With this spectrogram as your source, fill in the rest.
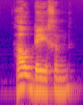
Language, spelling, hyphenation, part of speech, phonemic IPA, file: Dutch, houwdegen, houw‧de‧gen, noun, /ˈɦɑu̯ˌdeː.ɣə(n)/, Nl-houwdegen.ogg
- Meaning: 1. backsword (early modern sabre) 2. swashbuckler, basher (eager but sometimes reckless fighter, violent person)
